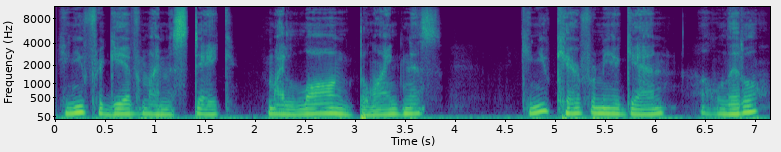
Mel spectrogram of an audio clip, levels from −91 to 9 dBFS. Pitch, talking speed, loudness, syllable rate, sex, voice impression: 105 Hz, 125 wpm, -21 LUFS, 4.0 syllables/s, male, masculine, middle-aged, thick, relaxed, powerful, soft, raspy, intellectual, slightly mature, friendly, wild, lively, slightly strict, slightly sharp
